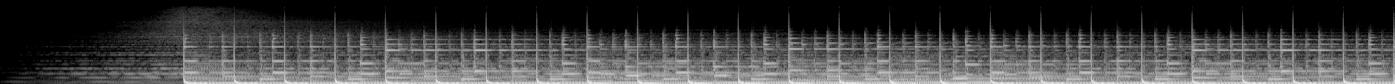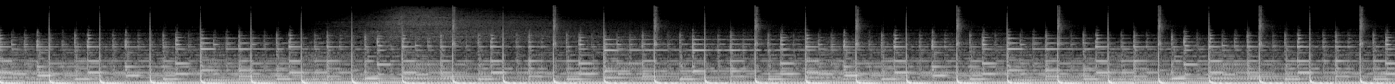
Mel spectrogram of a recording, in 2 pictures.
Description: Corporate Elegant; conference

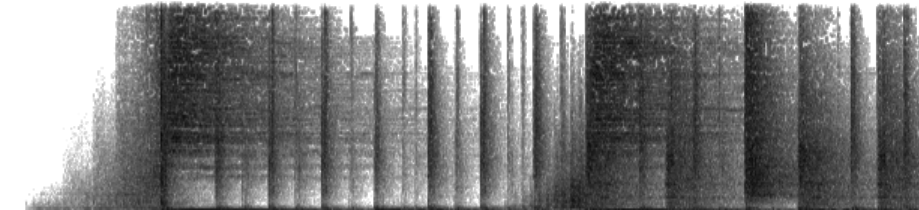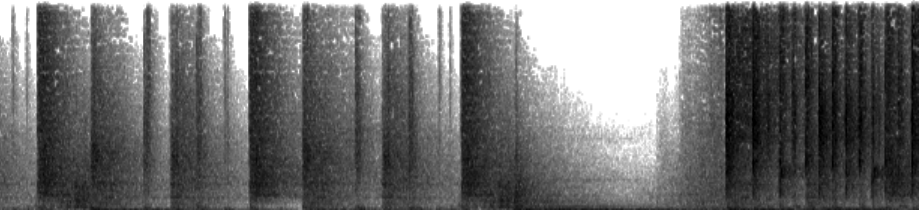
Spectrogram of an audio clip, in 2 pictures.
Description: Drumming Sport

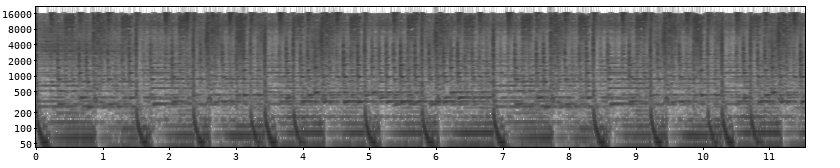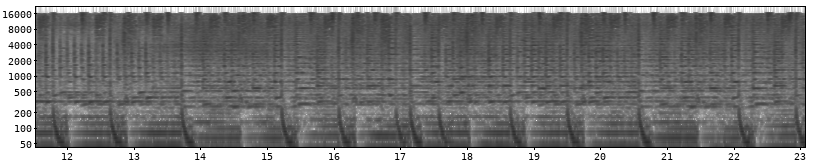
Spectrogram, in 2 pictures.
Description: Hi Tech Loop

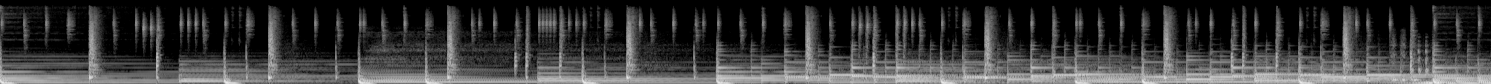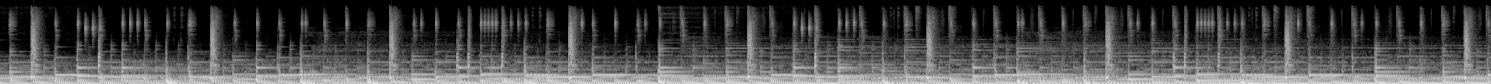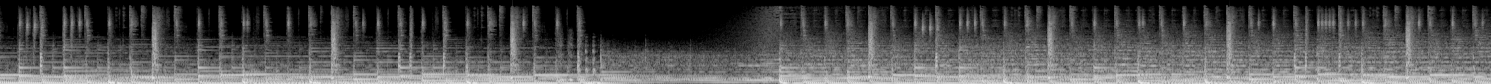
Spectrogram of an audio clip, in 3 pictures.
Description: Elegance; medical background

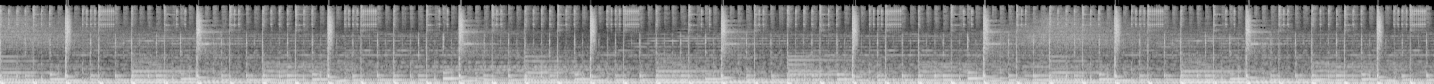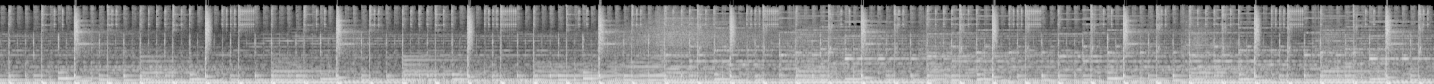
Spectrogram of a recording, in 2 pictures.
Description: Commercial Loop

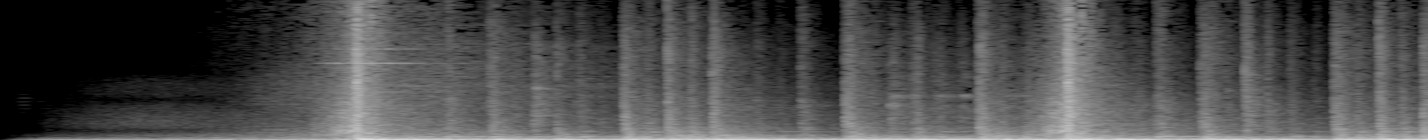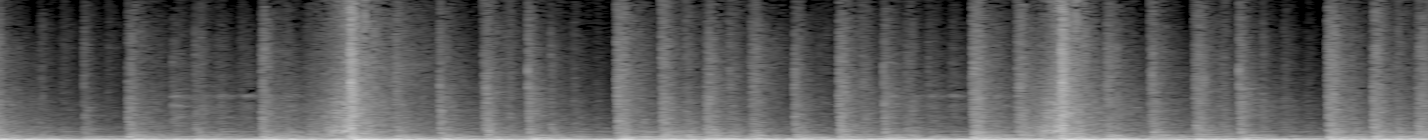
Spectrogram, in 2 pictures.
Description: Cinematic Drum

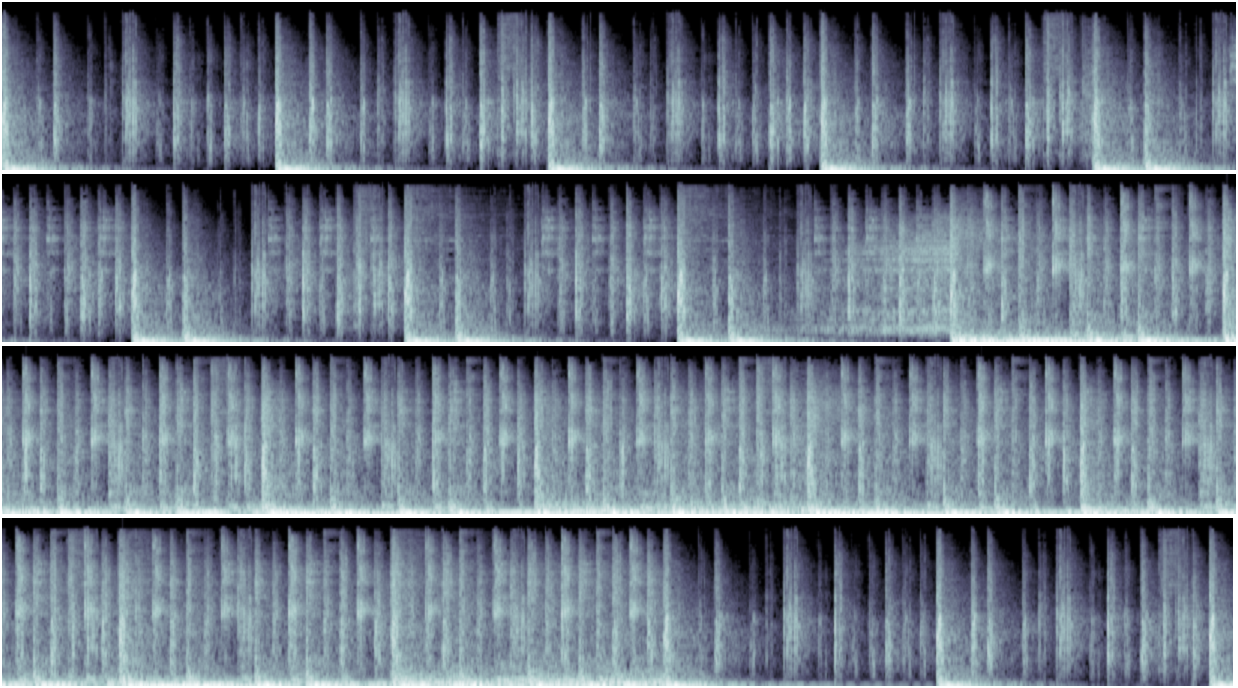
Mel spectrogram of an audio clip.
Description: A Percussion

